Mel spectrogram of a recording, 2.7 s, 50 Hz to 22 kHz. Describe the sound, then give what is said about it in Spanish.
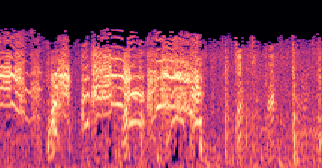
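Monkeys screech as they pass by on a farm in Africa in a 1985 drama, a burst of many shrill, chattering calls packed together, loud at first and thinning into scattered cries. “unos monos pasan chillando”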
